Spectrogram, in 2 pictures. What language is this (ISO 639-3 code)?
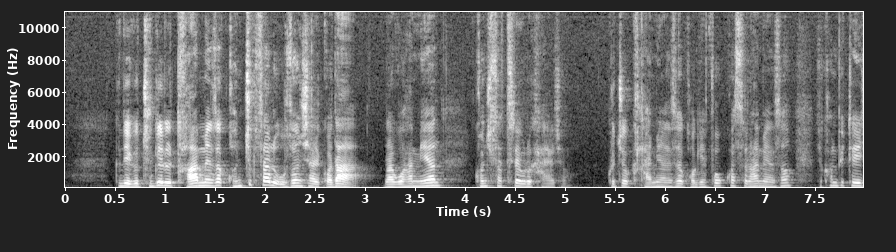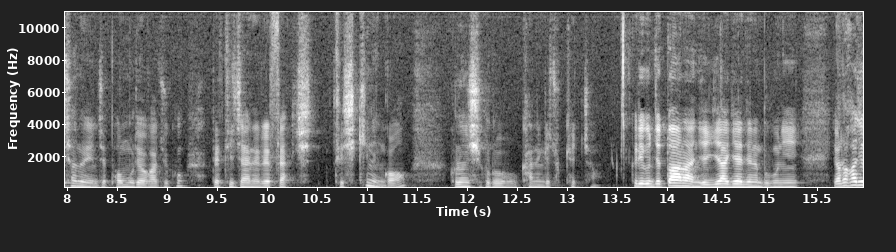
kor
